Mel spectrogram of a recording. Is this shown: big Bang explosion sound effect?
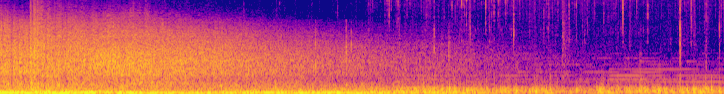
yes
